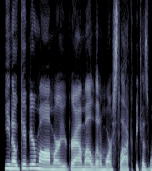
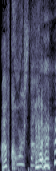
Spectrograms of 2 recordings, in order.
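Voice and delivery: very high squawk of mock outrage; exaggerated high-pitched indignant mom; mock freak-out; 14 semitones higher than usual. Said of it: "she's gonna freak out".

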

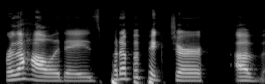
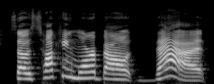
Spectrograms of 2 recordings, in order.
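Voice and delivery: ordinary talk, nothing marked

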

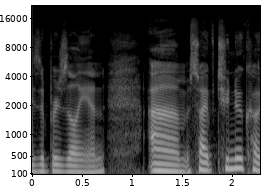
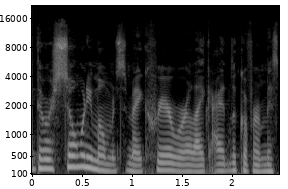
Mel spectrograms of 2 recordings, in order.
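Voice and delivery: ordinary delivery

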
